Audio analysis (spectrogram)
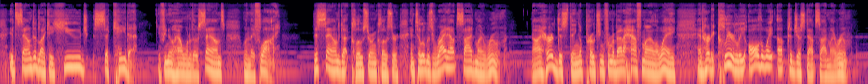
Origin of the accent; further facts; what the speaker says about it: Pickens, South Carolina, United States; I moved out of my parents' place and rented a small mobile home in my hometown of Pickens, which is in upstate South Carolina.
